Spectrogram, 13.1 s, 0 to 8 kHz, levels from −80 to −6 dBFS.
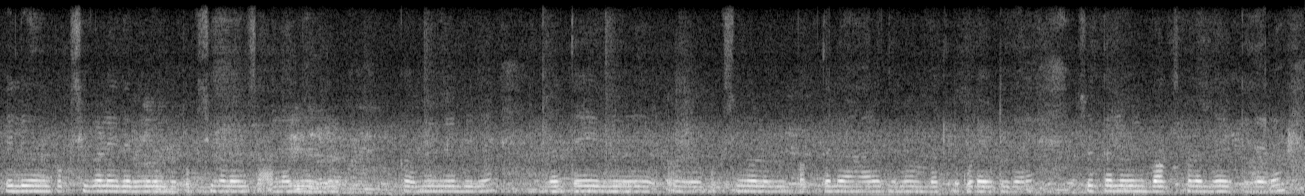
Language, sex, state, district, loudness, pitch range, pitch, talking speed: Kannada, female, Karnataka, Bijapur, -18 LUFS, 205-215 Hz, 210 Hz, 90 wpm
